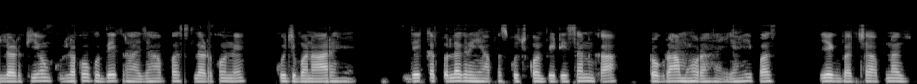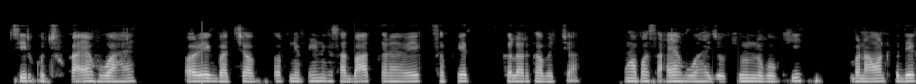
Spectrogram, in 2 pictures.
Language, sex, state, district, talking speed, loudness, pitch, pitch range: Hindi, male, Chhattisgarh, Balrampur, 215 wpm, -20 LUFS, 140 Hz, 135-150 Hz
